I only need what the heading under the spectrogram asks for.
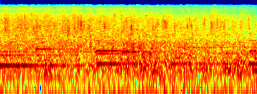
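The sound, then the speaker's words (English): Steady rain patters on a surface, a dense, even hiss of countless small drops with no voices, holding constant throughout at a moderate level. “The fairies flutter, swoop, and glide in the pattering rain.”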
